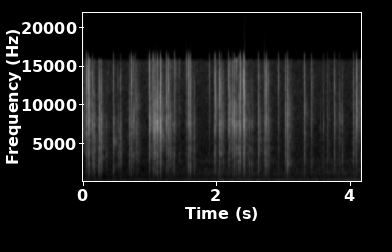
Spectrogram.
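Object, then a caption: Small clear plastic puzzle figure. Long nails tap and scratch a small, hollow-ish clear plastic crystal elephant puzzle made of many pieces, giving a quick, uneven run of bright, crisp clicks and scraping ticks. Each click stops almost at once, over a faint, steady low hum.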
